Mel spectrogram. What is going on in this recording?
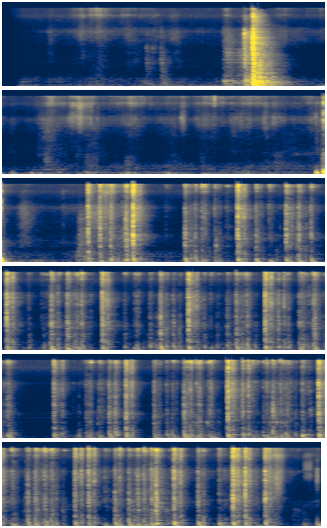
I opened the office door and walked into the room. After entering I turned the light switch on. I walked to the desk and sat down. Then I started typing on the keyboard for a few seconds.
